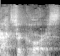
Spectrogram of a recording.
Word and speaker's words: Anaxagoras: to help me with the pronunciation here, I've butchered it all day. You want to help Anaxagoras. Me? Anaxagoras.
